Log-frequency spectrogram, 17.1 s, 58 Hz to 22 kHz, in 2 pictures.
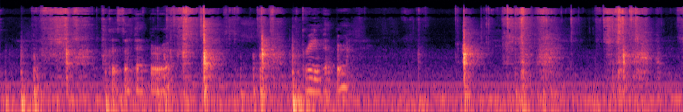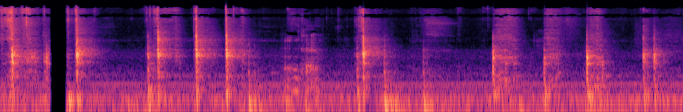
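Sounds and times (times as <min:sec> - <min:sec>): steady low hum: 0:00.0 - 0:17.0
knife chopping on wooden board: 0:00.1 - 0:01.5, 0:02.1 - 0:03.9, 0:05.7 - 0:11.8, 0:13.0 - 0:14.0, 0:14.6 - 0:17.0.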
